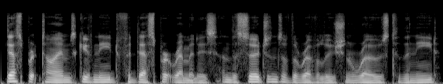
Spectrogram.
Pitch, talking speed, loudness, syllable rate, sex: 100 Hz, 230 wpm, -20 LUFS, 7.0 syllables/s, male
